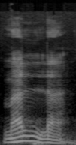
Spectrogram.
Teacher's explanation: nun mati bertemu dengan lam, ini disebut dengan idghamun bila gunnah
